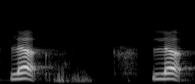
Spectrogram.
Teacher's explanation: நாவின் இரு பக்கங்கள் தடித்து மேல் பற்களின் அடியை தொடுவதால் லகரம் தோன்றும் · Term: மேல் நோக்கு லகரம்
